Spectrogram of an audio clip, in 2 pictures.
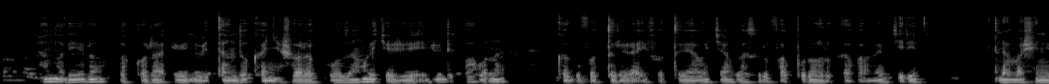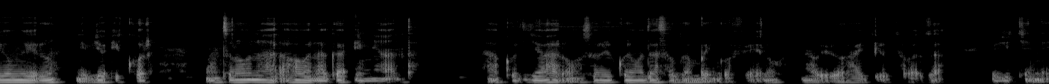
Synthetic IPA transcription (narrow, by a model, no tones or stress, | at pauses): hanoɾeɾo̞ɡakʰo̞ɾaʔiβiːn̥huβitaːndukʰaɲeʃo̞βo̞ɾak̚uːzaŋ̥huɾe̞cḛʒe̞ḭbjondikohaβo̰naː | kaɡufotoɾeɾa̰ifo̞to̞jaːwe̞ca̰ːŋɡwasoɾufa̰puɾoɾukaβamebɟiɾi | namaʃinijumŋe̞ːɾonḭbjo̞ʔikʰo̞ɾḁ | muːnsoɾohonahaɾa̰ɦoβanaɡaʔimɲa̰ːnda | n̥hakoɾjahaɾṵmṵnsoɾoɾikuɾimudasabɡa̰ːmba̰jḭŋɡo̞̰fe̞̰ɾona̰wṵɾḭo̰ahaɟiɾeukʰaβa̰za̰ | iβjicinḛ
